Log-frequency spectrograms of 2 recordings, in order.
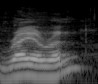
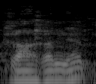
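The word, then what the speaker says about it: Raeren: Himself, that he grew up in, should have checked the spelling, the pronunciation, Raren. Raren, yeah.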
